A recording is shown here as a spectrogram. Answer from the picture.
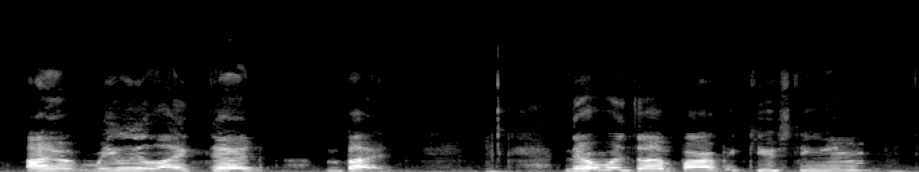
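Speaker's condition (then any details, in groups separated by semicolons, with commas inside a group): Cerebral palsy; uses wheelchair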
